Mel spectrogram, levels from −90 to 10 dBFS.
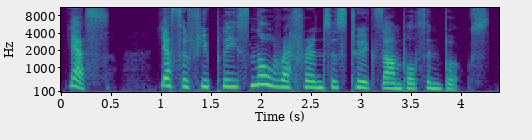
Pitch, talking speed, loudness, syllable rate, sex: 240 Hz, 150 wpm, -19 LUFS, 4.6 syllables/s, female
